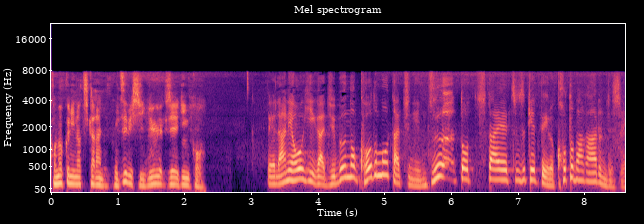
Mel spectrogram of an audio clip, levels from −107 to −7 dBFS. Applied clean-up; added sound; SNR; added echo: neural mask model Resemble Enhance denoiser.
